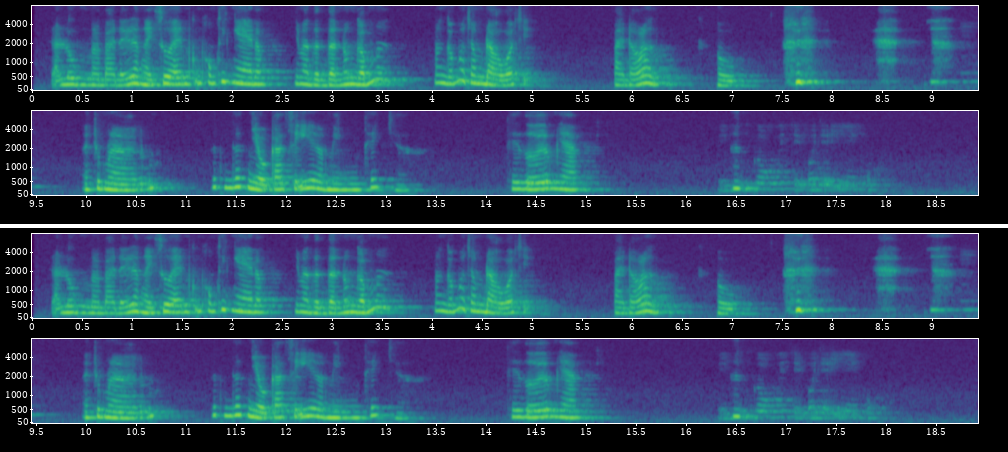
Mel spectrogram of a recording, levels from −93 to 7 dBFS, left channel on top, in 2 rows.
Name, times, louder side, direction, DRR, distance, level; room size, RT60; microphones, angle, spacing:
voice 1, 0.2-3.6 4.0-4.9 5.8-6.3 6.8-7.1 7.5-7.8 8.4-8.6 9.0-9.2 10.0-10.7 11.3-13.2 14.2-14.9 16.5-16.6, left 1 dB, 15° left, 8 dB, 1.6 m, -18 dB
voice 2, 4.8-5.2 6.0-6.3 9.3-9.4 10.3-10.6 14.7-15.1 16.3-17.9, right 1 dB, 10° right, 2 dB, 4.8 m, -39 dB
28.5 x 18.0 x 8.1 m, 0.74 s
head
